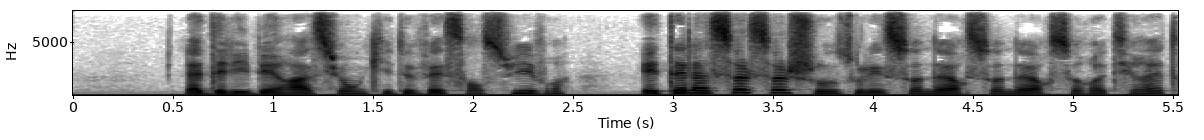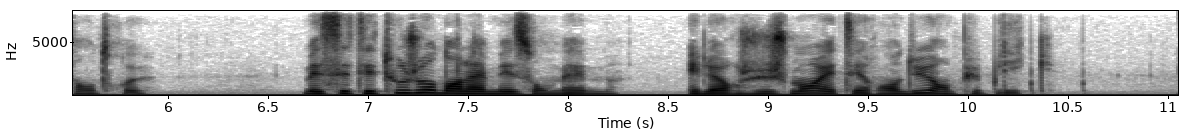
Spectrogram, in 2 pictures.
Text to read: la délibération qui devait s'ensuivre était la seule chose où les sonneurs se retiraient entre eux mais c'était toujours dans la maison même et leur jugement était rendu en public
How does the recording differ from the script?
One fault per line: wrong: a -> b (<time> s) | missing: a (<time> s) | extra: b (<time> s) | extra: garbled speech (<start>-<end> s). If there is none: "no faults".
extra: seule (3.4 s)
extra: sonneurs (4.5 s)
